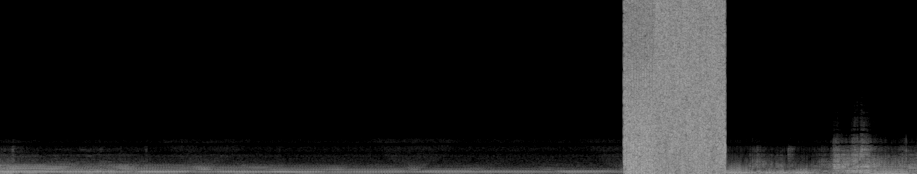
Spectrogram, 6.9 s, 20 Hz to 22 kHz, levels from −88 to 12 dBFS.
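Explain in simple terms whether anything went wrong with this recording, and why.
From 4.68 to 5.44 s, samples were built from the wrong bytes: each value's bytes were joined wrongly, so the sound turns into a loud burst of hiss.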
